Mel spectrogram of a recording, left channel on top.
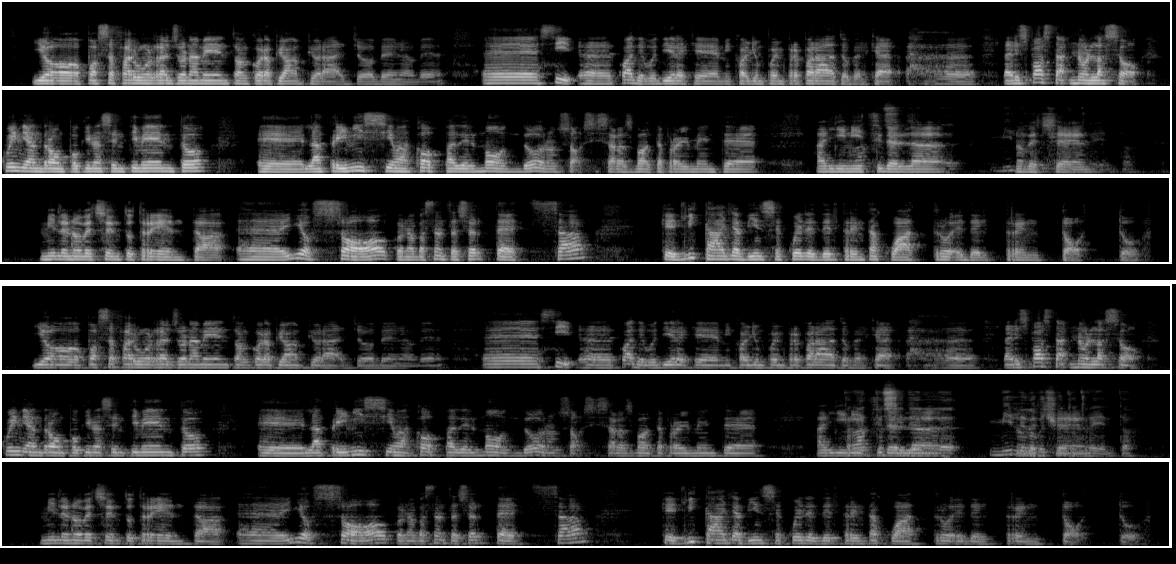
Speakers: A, on the left; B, on the right.
A: io possa fare un ragionamento ancora più ampio raggio, va bene, va bene. Eh, sì, eh, qua devo dire che mi coglie un po' impreparato perché eh, la risposta non la so, quindi andrò un pochino a sentimento. Eh, la primissima Coppa del Mondo, non so, si sarà svolta probabilmente agli inizi
B: Trattasi
A: del
B: del 1930.
A: Novecento. 1930. Eh, io so con abbastanza certezza che l'Italia vinse quelle del 34 e del 38,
